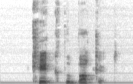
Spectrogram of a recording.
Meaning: 1. To die 2. To break down such that it cannot be repaired
- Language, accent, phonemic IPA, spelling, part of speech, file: English, US, /ˈkɪk ðə ˈbʌkɪt/, kick the bucket, verb, En-us-kick the bucket.ogg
